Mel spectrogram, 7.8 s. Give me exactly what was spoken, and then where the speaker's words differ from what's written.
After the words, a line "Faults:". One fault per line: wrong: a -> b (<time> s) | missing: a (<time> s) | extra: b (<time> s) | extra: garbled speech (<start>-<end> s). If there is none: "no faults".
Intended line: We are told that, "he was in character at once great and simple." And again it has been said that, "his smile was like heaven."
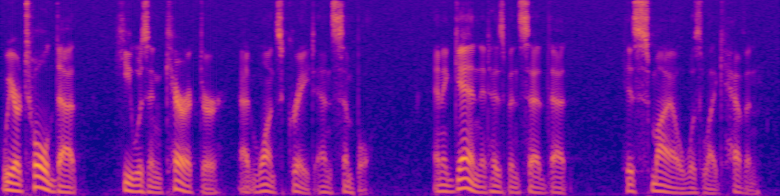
We are told that, "he was in character at once great and simple." And again it has been said that, "his smile was like heaven."
Faults:
no faults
